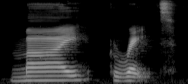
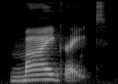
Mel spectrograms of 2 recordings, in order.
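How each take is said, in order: First: "migrate" drawn out in two beats, my, grate; syllable by syllable. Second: Said in the usual way. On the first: Shown as a demonstration. Teacher dictates for students to write, "migrate" split my-grate. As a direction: pause between the syllables of "migrate".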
